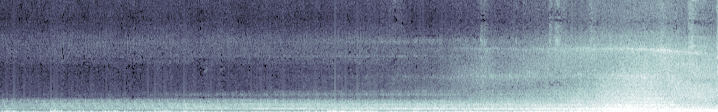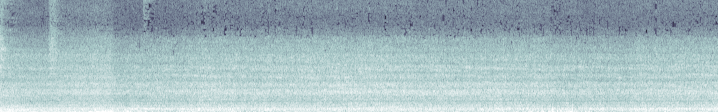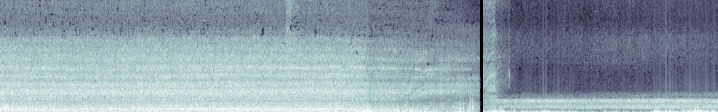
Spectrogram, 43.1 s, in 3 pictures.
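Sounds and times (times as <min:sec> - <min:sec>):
steel train wheels clattering on rails: 0:08.9 - 0:38.0.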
